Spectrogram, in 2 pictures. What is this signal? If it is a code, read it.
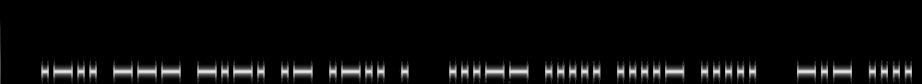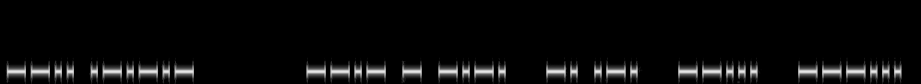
Morse code, heard as a keyed tone, about 20 wpm, 600 Hz. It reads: LOCALE 3545 KHZ. QTC NR 7 :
